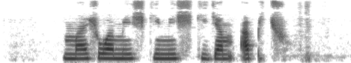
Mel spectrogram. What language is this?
Jauja Wanca Quechua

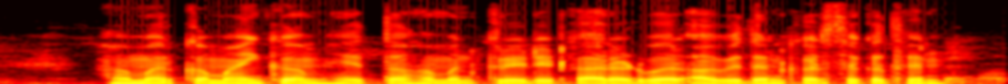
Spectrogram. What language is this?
Chhattisgarhi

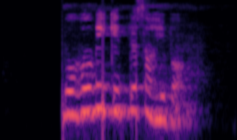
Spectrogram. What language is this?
Odia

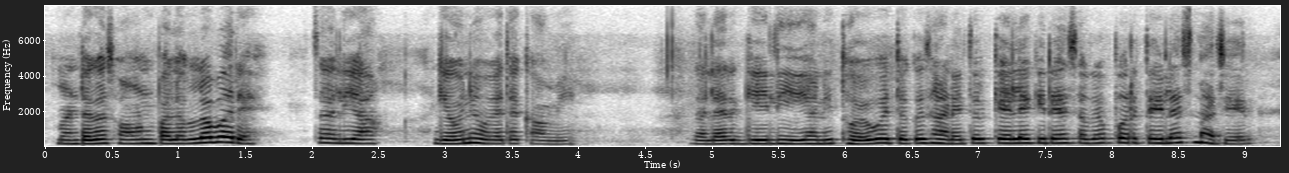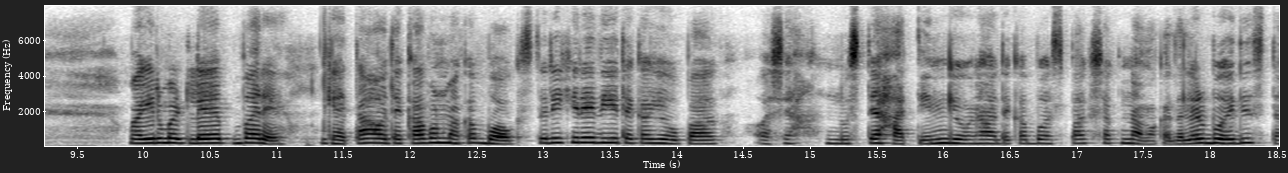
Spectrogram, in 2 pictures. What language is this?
Konkani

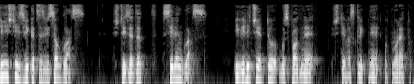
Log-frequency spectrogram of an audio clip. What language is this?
Bulgarian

